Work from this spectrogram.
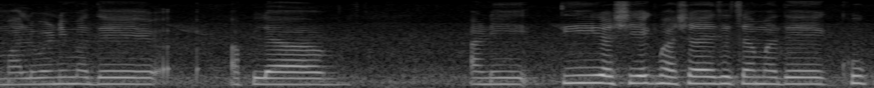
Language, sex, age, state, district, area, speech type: Marathi, female, 18-30, Maharashtra, Ratnagiri, rural, spontaneous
